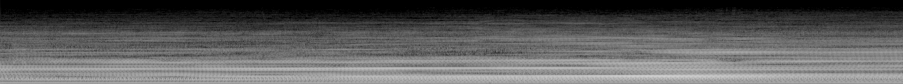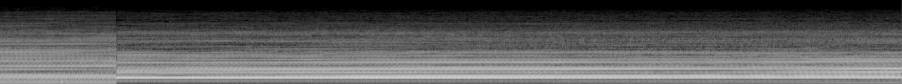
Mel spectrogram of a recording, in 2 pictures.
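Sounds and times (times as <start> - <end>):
electric motor whining: 0.0 - 18.0.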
